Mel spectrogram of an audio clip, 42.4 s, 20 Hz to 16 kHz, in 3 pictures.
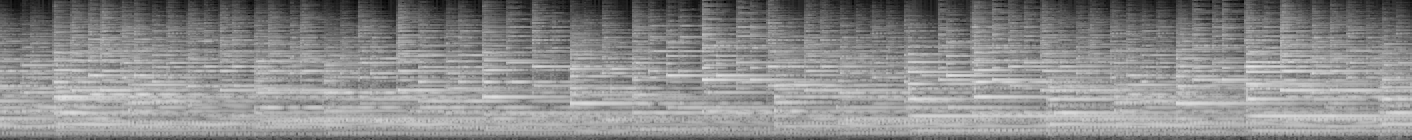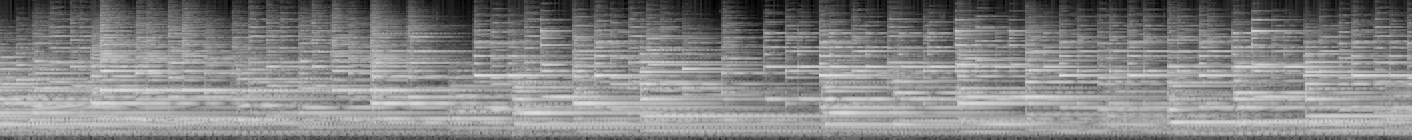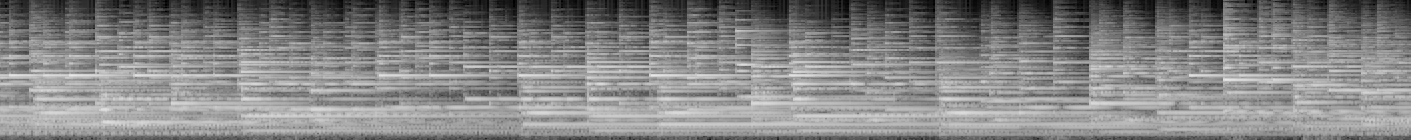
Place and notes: Rue de la Maurienne, Dunkerque, France - Carillon de Dunkerque
Dunkerque (département du Nord)
Carillon - beffroi du Dunkerque
Maître carillonneur : Monsieur Alfred Lesecq
France métropolitaine, France, 27 June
